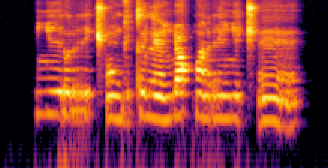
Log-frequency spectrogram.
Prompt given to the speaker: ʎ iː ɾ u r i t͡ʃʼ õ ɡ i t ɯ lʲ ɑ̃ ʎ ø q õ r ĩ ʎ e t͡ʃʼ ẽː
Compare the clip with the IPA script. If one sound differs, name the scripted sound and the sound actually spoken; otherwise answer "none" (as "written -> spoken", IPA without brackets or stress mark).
none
